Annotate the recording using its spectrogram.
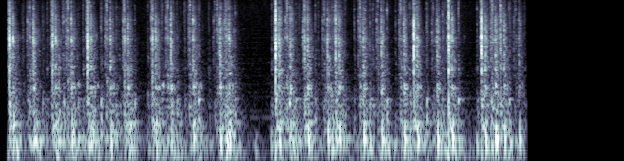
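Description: Typewriter keys clacking in a rapid run of strokes, with a brief pause about halfway through, stopping abruptly a little after five seconds in.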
